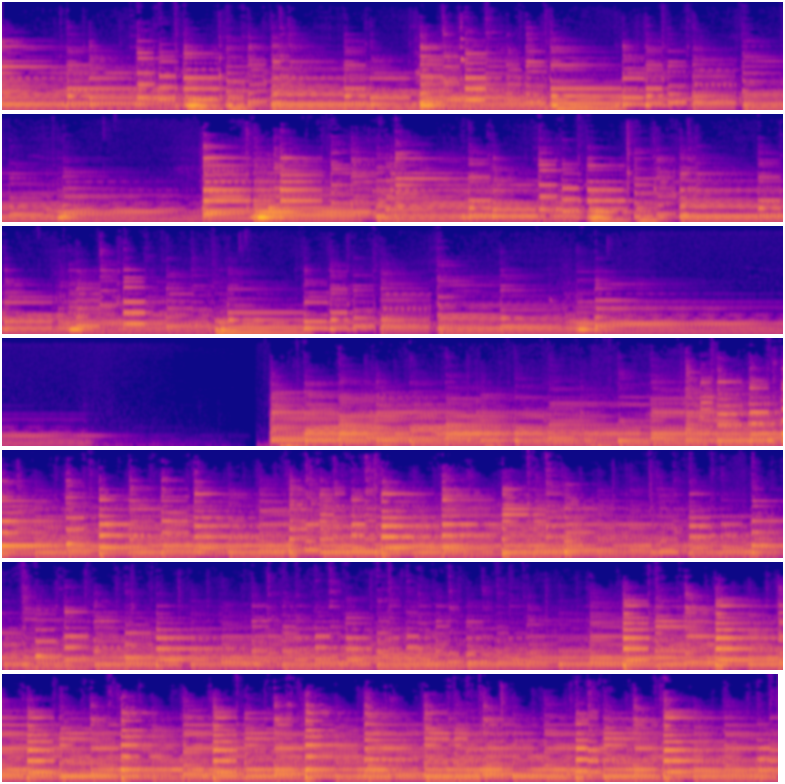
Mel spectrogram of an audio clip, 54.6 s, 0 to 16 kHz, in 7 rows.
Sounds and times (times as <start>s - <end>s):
Guitar: 0.0s - 54.6s.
